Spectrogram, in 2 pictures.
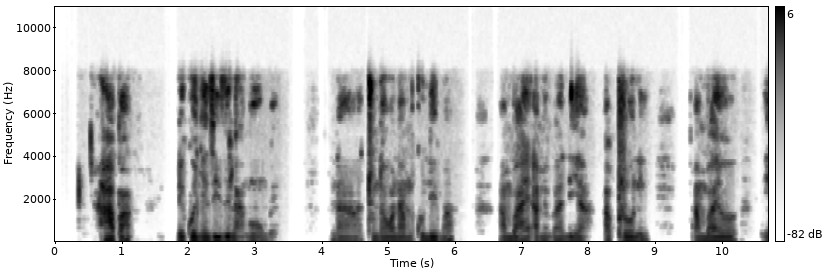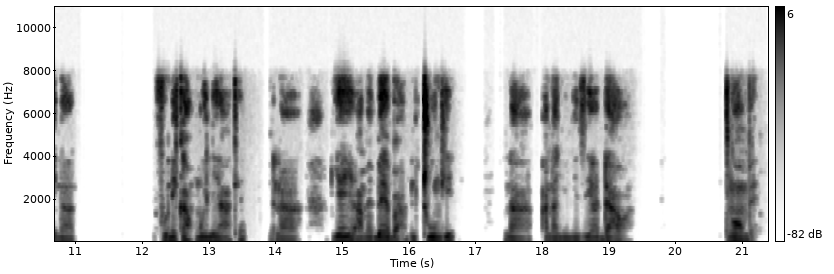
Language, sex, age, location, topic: Swahili, male, 25-35, Nakuru, agriculture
